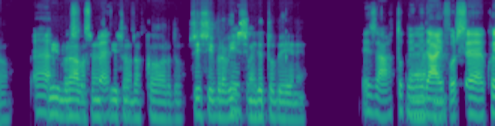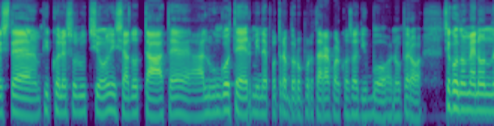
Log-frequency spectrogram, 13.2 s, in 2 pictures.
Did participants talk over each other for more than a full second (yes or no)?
yes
